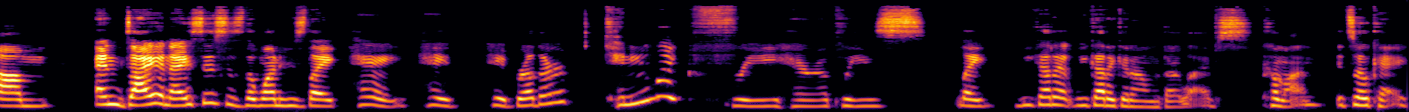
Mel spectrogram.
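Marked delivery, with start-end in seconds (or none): 2.7-10.6 put-on casual brotherly coaxing voice. Retelling the myth as imagined brother talk, Dionysus coaxing: casual brother talk. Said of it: "imagined brother talk".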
